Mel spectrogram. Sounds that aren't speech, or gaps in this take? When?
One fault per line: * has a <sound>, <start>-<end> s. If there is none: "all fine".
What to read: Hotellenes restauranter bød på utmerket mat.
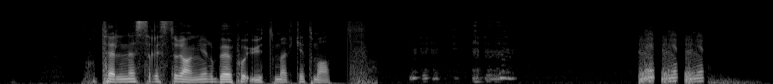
* has a throat clearing, 4.1-5.2 s
* has a laugh, 6.4-7.0 s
